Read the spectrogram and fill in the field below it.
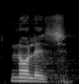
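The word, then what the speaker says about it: knowledge: इसे पढ़ेंगे no knife night नॉलेज। तो यहां पर के साइलेंट है क्योंकि के तुरंत बाद एन आया और एन के बाद वोवेल है।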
